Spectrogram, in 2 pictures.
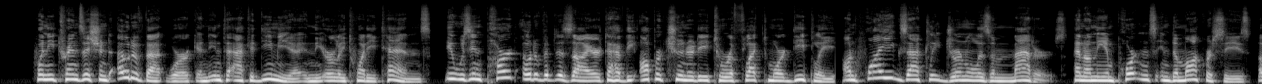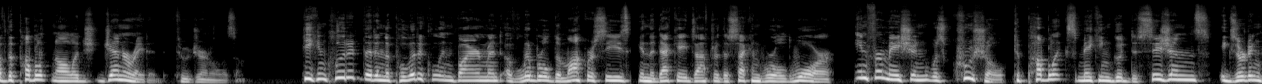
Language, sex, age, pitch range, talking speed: English, male, 40-59, 145-210 Hz, 180 wpm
